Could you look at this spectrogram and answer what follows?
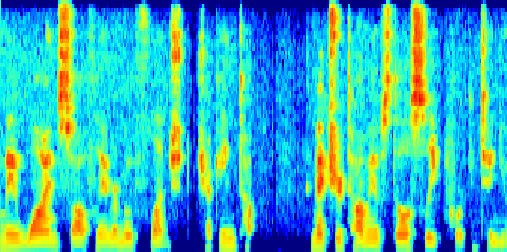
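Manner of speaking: ordinary delivery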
